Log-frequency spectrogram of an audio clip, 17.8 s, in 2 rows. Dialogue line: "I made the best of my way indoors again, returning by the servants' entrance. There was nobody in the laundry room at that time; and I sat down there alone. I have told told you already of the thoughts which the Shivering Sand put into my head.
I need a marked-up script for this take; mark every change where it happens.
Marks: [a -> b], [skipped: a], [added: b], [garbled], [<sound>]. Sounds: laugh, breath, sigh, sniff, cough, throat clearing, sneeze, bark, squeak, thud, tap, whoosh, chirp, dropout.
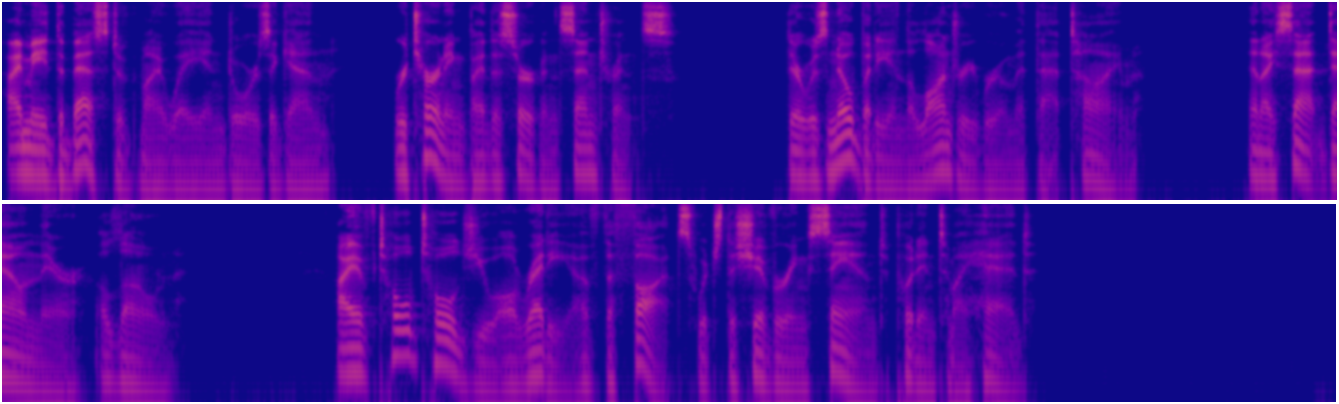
"I made the best of my way indoors again, returning by the servants' entrance. There was nobody in the laundry room at that time; and I sat down there alone. I have told told you already of the thoughts which the Shivering Sand put into my head.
